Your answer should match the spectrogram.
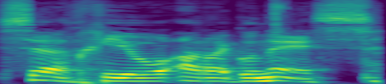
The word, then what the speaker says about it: Sergio Aragonés: Ja, Sergio Argonnes sa jag som liten. Nu gissar jag på att han uttalade Sergio Aragonés.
